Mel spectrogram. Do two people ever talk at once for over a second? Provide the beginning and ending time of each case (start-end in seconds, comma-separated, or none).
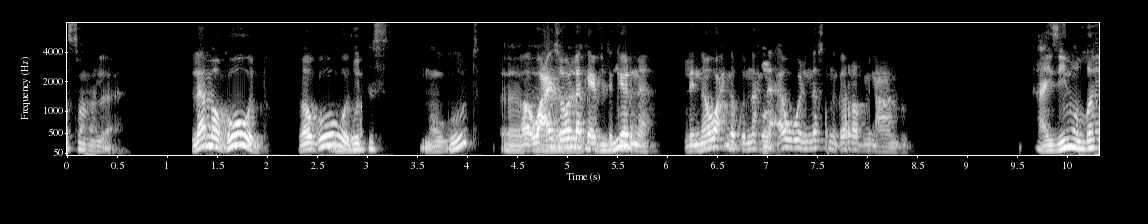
4.5-5.8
